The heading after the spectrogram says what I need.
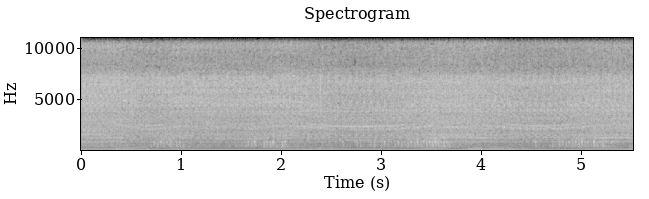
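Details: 1991 Honda Accord F22A1 (head swapped from a 1995 Prelude F22A1) at idle: light regular knock from upper engine around cylinders 3–4, present since February 2020, valve lash in spec; owner wonders about piston slap or rod bearing, cause unknown.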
